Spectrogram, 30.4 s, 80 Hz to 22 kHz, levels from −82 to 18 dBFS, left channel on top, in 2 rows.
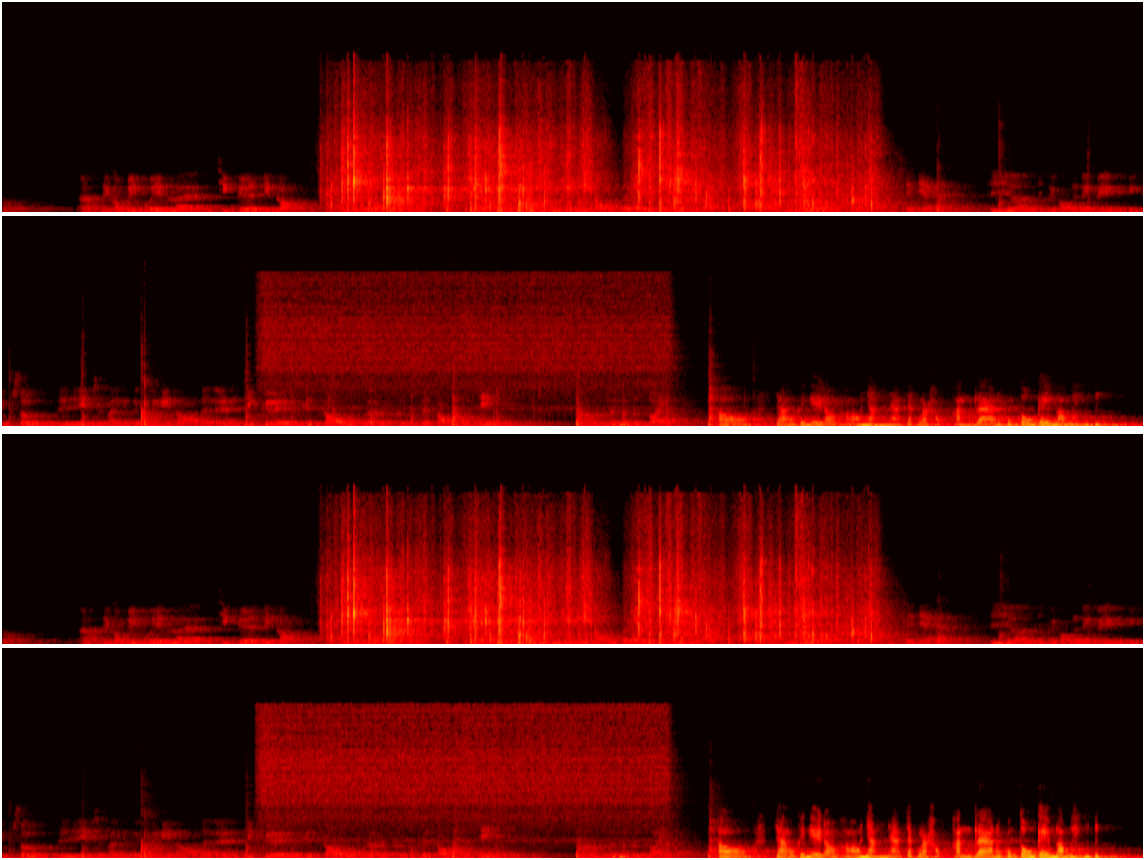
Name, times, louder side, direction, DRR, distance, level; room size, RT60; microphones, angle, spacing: voice 1, 1.0-3.9 4.4-5.6 6.2-6.8 7.1-9.5 9.9-12.6 13.1-22.1 22.9-24.1, left 1 dB, 25° left, -6 dB, 3.1 m, -49 dB
sound 1, 4.2-11.7, right 1 dB, 5° right, 0.7 m, -37 dB
sound 2, 9.9-25.5, left 1 dB, 55° left, 1.5 m, -55 dB
sound 3, 18.6-24.1, right 3 dB, 25° right, 1.8 m, -51 dB
voice 2, 24.8-29.9, right 4 dB, 85° right, 12 dB, 0.5 m, -30 dB
23.0 x 12.0 x 3.1 m, 2.6 s
head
